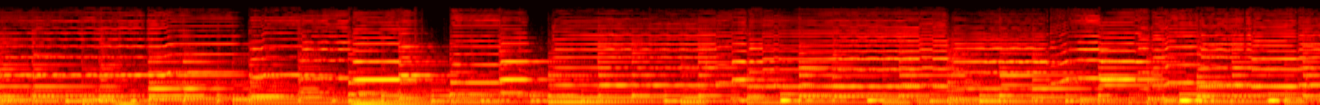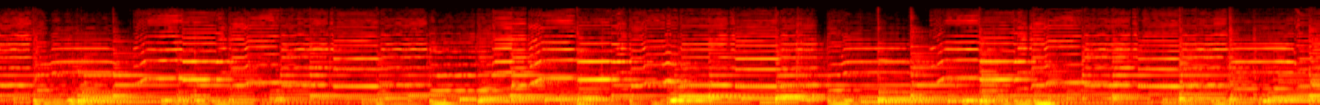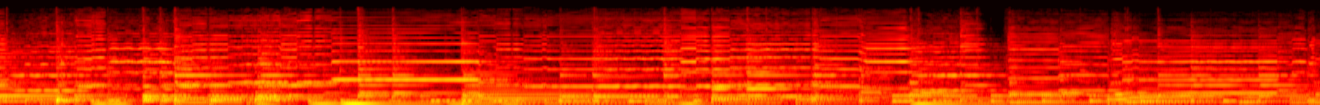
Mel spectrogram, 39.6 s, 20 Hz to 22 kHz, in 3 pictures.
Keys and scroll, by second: 0.0 Return, 0.3 1, 0.4 Return, 1.5 ctrl+c, 1.6 ctrl+v, 1.8 space, 2.1 BackSpace, 2.2 5, 2.3 Return, 3.5 Delete, 5.3 Delete, 5.5-7.9 typing, 5.7 Return, 8.0 Return, 9.4 5, 9.5 Return, 11.0-14.0 typing, 12.9 Return, 14.1 Return, 16.3 Home, 16.3 -, 16.5 Return, 19.3 Return, 23.9 ctrl+c, 24.4 ctrl+c, 24.4 ctrl+v, 24.5 ctrl+c, 24.6 ctrl+v, 24.6 ctrl+c, 24.7 ctrl+v, 24.8 ctrl+c, 24.9 ctrl+v, 24.9 ctrl+c, 25.0 ctrl+v, 25.1 ctrl+c, 25.2 ctrl+v, 27.3 shift+g, 27.5 Return, 28.8-29.7 typing, 29.8 Delete, 31.4 ctrl+c, 31.9-32.7 typing.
